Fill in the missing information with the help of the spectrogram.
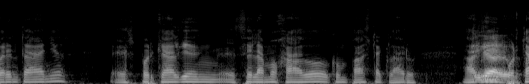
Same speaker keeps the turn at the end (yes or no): yes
